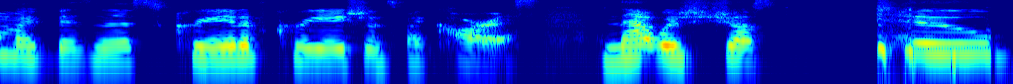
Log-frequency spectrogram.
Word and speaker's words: Charis: it'd be cool okay so carus is spelled c h a r i s and if you um remember it is the root word of Carisma so it's Charisma without the ma um and then and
